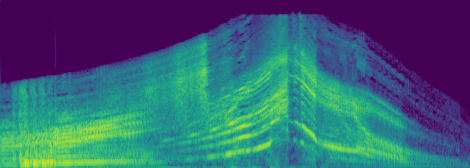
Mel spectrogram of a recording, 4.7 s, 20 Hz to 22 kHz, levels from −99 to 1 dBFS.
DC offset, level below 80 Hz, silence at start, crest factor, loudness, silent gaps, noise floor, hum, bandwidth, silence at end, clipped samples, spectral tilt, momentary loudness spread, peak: under 0.1%; -34 dBFS; 0 s; 16 dB; -14 LUFS; none; -49 dBFS; none; 16 kHz; 0.6 s; under 0.1%; -4 dB/octave; 12 LU; 0 dBFS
